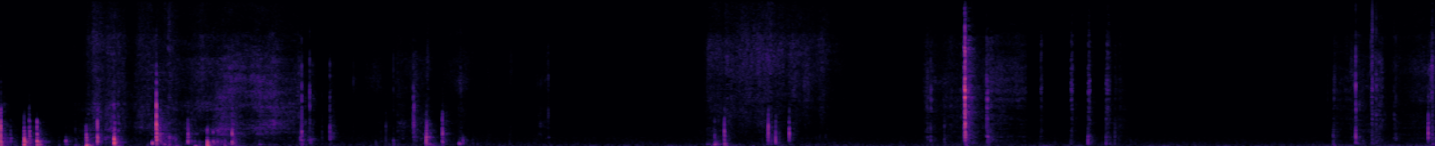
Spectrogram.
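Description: Fingertips and long nails slide over and lift the coated pages of an open glossy magazine to flip them. Bright, crisp rustles and sharp little ticks come in bursts, separated by quiet stretches with a faint low hum.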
